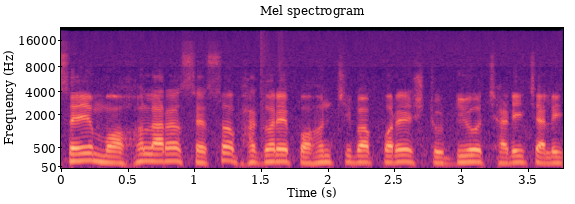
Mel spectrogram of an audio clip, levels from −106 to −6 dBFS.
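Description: The clip is speech, and nothing is technically wrong with it.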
